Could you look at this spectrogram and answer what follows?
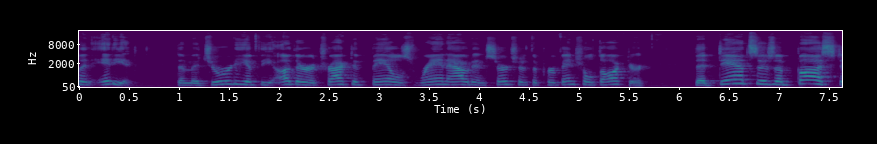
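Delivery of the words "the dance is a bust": loud, high announcement; raised announcing voice. Acted. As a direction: declare it to the room. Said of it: "announced the Archduke".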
